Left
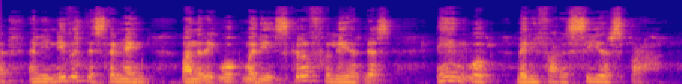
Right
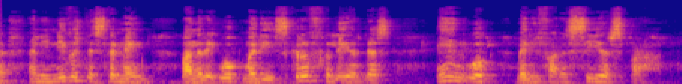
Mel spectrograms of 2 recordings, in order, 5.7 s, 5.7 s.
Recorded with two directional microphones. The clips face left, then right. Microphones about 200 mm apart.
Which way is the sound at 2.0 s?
20° left (ahead or behind).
